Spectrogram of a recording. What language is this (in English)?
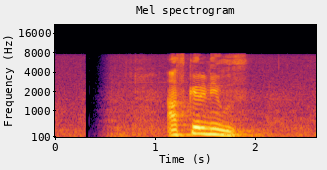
Bangla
